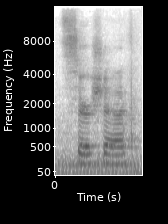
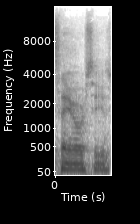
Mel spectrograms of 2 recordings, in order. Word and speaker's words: Saoirse: Saoirse, that's how you say her name. – Is that how you say her name? – Saoirse. – I think Saoirse is cooler. – I would not guess that. – I always thought it was like Saoirse or something. But it's Saoirse.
